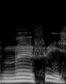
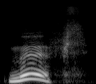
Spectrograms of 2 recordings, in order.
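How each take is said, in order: First: The name is said with two syllables. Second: The name is said with one syllable. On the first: The speaker calls it wrong. "everyone says Murphy's" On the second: The speaker calls it right.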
